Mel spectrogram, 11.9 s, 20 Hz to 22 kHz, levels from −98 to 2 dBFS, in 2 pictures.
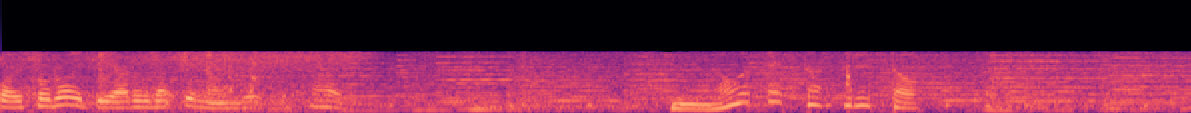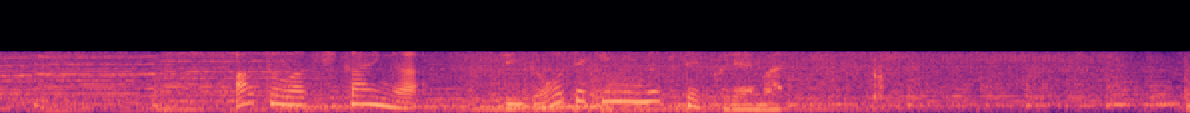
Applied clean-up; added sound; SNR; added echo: none; Skateboard; 18 dB; none.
